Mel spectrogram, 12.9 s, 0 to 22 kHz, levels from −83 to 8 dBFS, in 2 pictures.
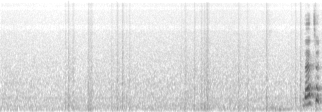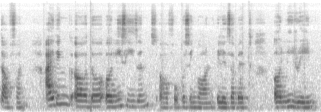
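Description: Nothing stood out on listening to the speech, apart from a faint background noise in the room, sitting about 27 dB below the voice.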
